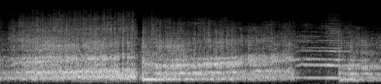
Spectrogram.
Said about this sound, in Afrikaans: Dankie, jy regtig, jy maak my bang, roep hy en brul nog harder as leeu.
